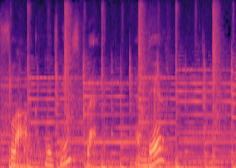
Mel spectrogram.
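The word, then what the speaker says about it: флаг: But in Russian sample word, we have exactly the same sound as in the word flag. Flag, which means flag.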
